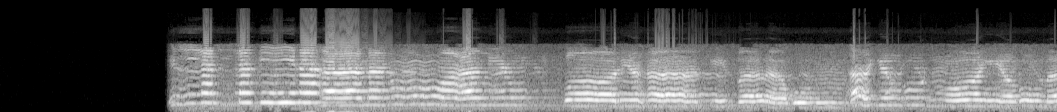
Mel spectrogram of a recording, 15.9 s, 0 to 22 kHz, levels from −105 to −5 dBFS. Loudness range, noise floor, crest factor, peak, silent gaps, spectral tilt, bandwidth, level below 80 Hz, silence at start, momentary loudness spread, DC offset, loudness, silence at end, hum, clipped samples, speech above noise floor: 6 LU; under -90 dBFS; 14 dB; 0 dBFS; none; -5 dB/octave; 12.5 kHz; -50 dBFS; 2.55 s; 13 LU; under 0.1%; -13 LUFS; 0 s; none; under 0.1%; over 80 dB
